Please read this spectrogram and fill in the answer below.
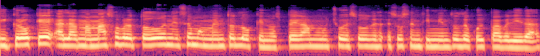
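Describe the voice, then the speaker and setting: A woman with a medium pitch and a dark, mellow tone rushes along at a very fast pace with hardly any pauses, in a monotone, flat intonation. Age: 40s. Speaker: industrial engineer and charity founder. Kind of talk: interview testimony. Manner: halting, many fillers and repetitions.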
